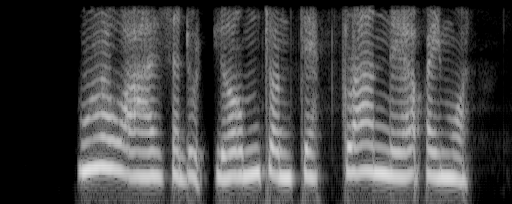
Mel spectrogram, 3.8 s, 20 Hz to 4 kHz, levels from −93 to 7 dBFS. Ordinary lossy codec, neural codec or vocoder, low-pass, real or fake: none; codec, 24 kHz, 0.9 kbps, WavTokenizer, small release; 3.6 kHz; fake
